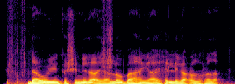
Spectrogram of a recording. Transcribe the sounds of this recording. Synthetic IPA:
d̪aːwɔːjɪŋkʰɐʃɪnːɪðɐːjaːlɔːbaːɦɐnjɐɦɛjħɪlːɪɣɐʕʊðʊrɐðɐ

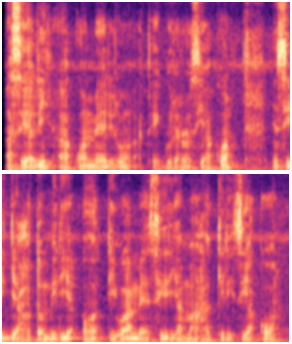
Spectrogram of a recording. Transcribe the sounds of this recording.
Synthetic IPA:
aseɾia̰kwaːmeɾiɾoa̰tʰeɡuɾeɾosjakwa | nisiɡiaɦotomiɾjeohotiwamesiɾiamaɦakiɾisiakowa

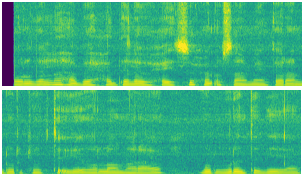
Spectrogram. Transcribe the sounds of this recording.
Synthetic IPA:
ʔʊlɡɐlɐɦɐbɛːħɑd̪ɐlɛwɑħɑjsʊħʊnʔʊ̰saːmɛjŋkʰɐɾaːnɖʊrt͡ʃɔːɡt̪ʰɐ̰ʔɪ̰jɐðɔːlɔːmɐɾaːjɔ | bʊrbʊɾɪnt̪ʰɐd̪ɛːjaːŋkɐ

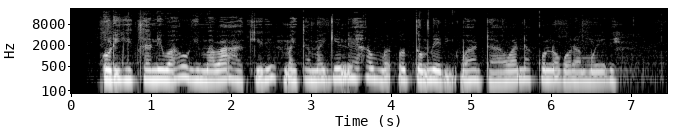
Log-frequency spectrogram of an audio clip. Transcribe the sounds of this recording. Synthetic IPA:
oɾiɣit͡sanewaoɣimaβahakiɾema̰itamaɣenehamwɛʔotomeɾḭwadawanakonɔɣɔɾamweɾe

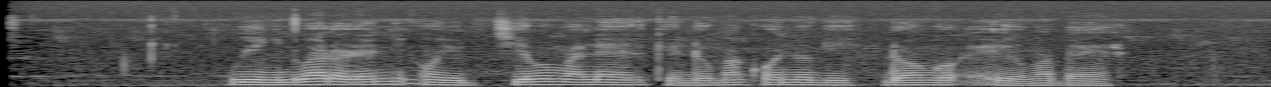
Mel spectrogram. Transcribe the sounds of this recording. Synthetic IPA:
wiɲdwaɾɔɾɛnɪʔɔjudt͡ʃjemomalɛrkendomakɔɲɔɡidɔŋɡɔʔejomabɛr

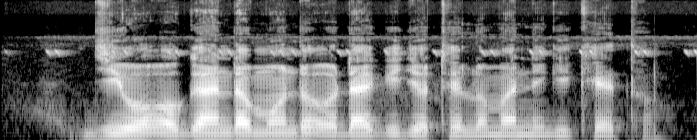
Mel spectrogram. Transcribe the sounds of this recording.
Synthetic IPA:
d͡ʒiwɔɔɡandamɔndɔːdaɡɪd͡ʒɔtʰɛlɔmanɪɡɪkʰɛt̪ʰɔ

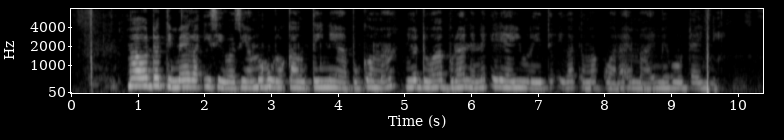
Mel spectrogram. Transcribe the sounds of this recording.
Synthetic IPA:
maɣɔdɔtimɛɣaʔiseɣazjamoɦuɾɔkaunteinejabuɡɔmaneodowabuɾanɛnɛʔeɾeaiuɾeːtɛʔeɣatomakwaɾahɛmaemeɣoːdaine

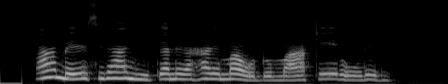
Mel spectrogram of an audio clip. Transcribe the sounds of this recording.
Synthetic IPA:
haːmbeɾesiɾaɲitaneɾaɦaɾemaodomakeːɾoːɾeɾe

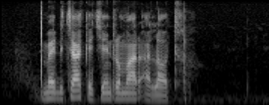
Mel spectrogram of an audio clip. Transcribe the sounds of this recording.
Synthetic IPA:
mɛdt͡ʃaket͡ʃendɾomaɾa̰lɔt

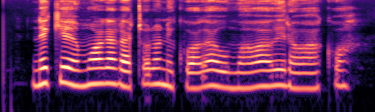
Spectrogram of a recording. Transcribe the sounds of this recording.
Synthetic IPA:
nekemwaɣaɣatɔɾɔnekwaɣaomawaweɾawakwa

